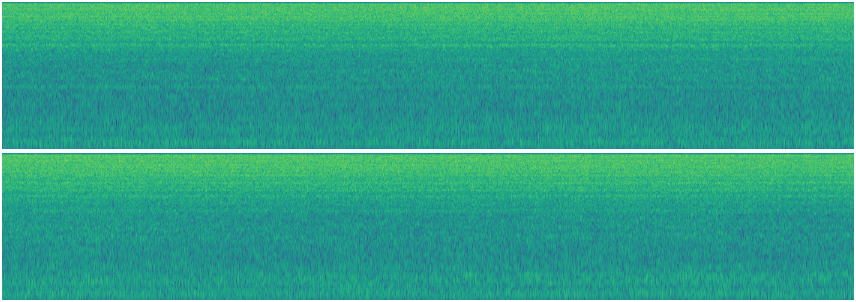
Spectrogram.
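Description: A loud, steady hiss with no tone in it, heaviest in the high range, that starts and cuts off abruptly.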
